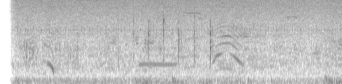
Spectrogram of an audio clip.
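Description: Outdoor field ambience: a steady low rumble of wind on the microphone, with faint distant voices and a few short high chirps and clicks.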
